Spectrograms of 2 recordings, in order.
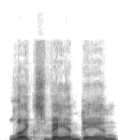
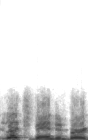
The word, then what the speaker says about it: Lex van den Berghe: My guest, how do you pronounce? Is this Lex Van Dan? What? Lex Van Dan? Lex Vandenberg.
